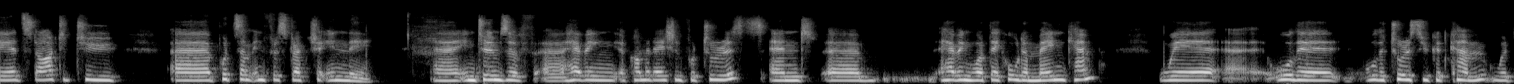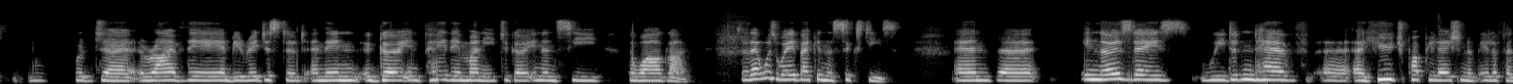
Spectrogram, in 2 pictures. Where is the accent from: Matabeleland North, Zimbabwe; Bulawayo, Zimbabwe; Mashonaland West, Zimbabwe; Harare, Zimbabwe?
Matabeleland North, Zimbabwe; Hwange National Park; I'm a Zimbabwean. I'm born in this country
